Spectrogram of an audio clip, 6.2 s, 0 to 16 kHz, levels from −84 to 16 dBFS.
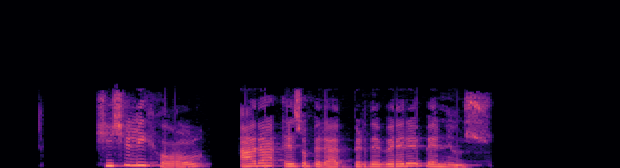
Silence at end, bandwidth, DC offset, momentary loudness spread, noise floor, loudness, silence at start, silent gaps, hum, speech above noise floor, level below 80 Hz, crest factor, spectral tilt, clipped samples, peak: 1.3 s; 7.8 kHz; under 0.1%; 7 LU; under -90 dBFS; -19 LUFS; 0.95 s; 2.14-2.38 s; none; over 72 dB; -54 dBFS; 16 dB; -4.5 dB/octave; under 0.1%; -4 dBFS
